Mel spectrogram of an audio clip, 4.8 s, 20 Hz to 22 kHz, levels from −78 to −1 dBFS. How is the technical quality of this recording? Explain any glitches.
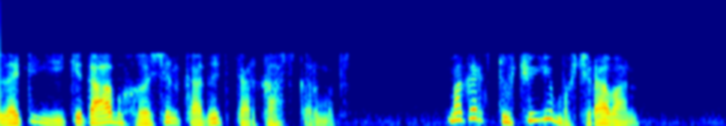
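The recording has one fault, and it is present throughout: the speech has passed through the AMR narrowband mobile codec, and the damage is plainly audible.

From start to finish, nothing above 3.8 kHz survives. The codec rebuilds the voice from a vocal-tract model excited by sparse pulses in short frames, so the speech sounds thin, boxy and somewhat buzzy and synthetic. The degree of damage fits a high-rate mode of around 10 kbps. On a spectrogram, energy stops at a hard ceiling near 3.8 kHz, with blank space above it.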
